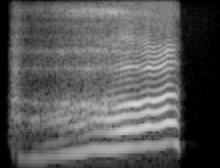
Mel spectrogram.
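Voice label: Vox Casting, Japanese; kingsraid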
